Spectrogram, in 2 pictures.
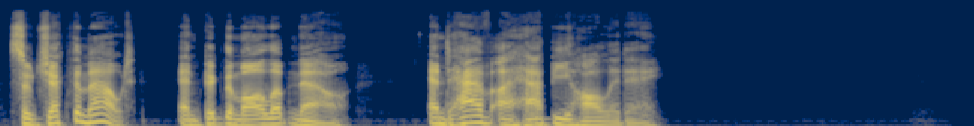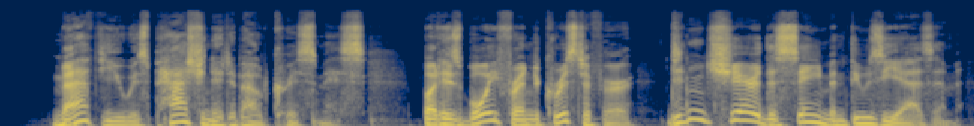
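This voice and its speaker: A man's voice: medium pitch, huge pitch swings, measured pace, fairly bright tone, no room sound. A man hosting a story podcast, reading scripted narration with a playful, theatrical delivery, close on the microphone.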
